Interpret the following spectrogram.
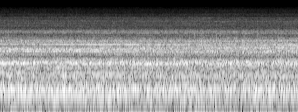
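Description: Steady running noise of the vehicle carrying the camera: a constant motor hum and whine with road noise, unchanging in pitch or level.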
